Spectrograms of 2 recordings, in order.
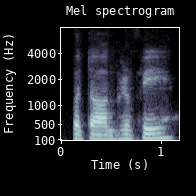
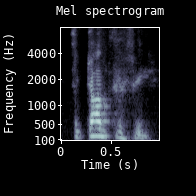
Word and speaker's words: photography: Photography. Photographer. Correct. The stress here is photograph. The st is here. Photography.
